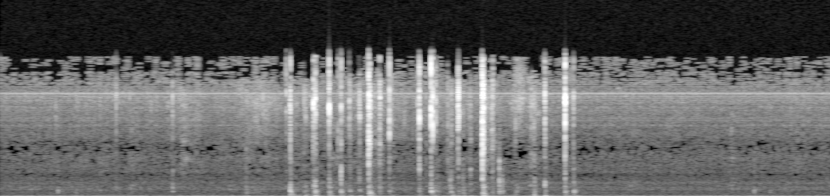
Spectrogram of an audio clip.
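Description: Computer keyboard typing: a quick run of keystrokes that starts about three seconds in and lasts about three seconds, over a faint steady low hum.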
